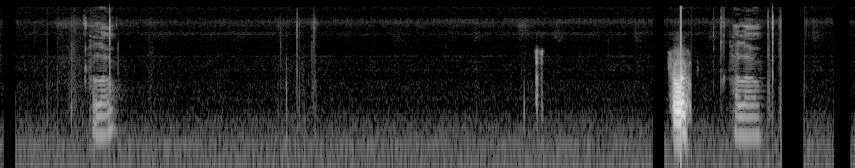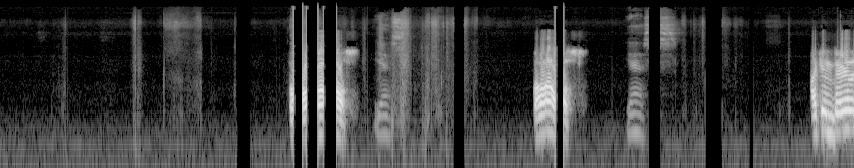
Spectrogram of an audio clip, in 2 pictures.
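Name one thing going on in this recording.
A young man speaks through an online call, in short bursts.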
